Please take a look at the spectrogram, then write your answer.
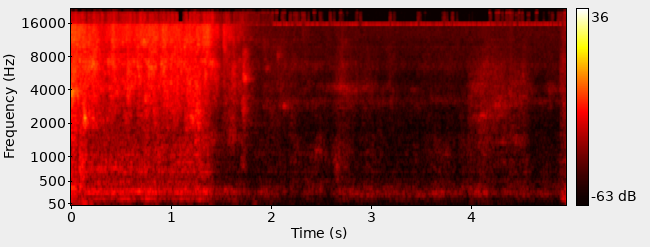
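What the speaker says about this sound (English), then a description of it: "Quickly wash my hands again." Tap water runs during handwashing, a close, steady splashing stream that cuts off partway through, leaving faint rustling and quiet handling noises afterward.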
